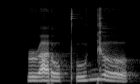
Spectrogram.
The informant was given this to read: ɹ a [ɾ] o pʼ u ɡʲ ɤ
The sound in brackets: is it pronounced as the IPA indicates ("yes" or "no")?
yes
